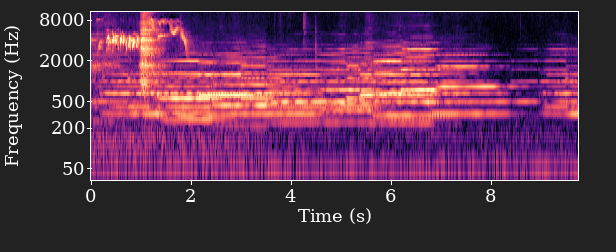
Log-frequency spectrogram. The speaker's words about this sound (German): Können Sie bitte mal das Fenster aufmachen? Ah, ein herrlicher Tag heute. Wenn ich diese Vögel höre, diese wunderschöne Natur draußen.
